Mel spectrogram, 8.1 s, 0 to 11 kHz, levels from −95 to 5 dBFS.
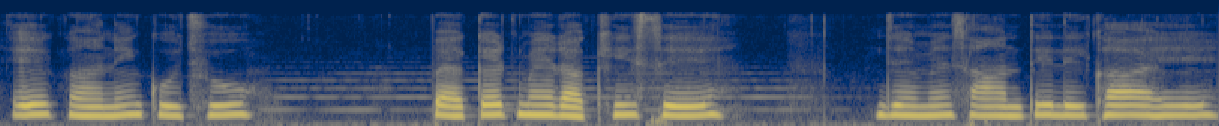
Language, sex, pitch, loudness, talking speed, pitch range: Chhattisgarhi, female, 210 Hz, -21 LUFS, 80 wpm, 200-220 Hz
